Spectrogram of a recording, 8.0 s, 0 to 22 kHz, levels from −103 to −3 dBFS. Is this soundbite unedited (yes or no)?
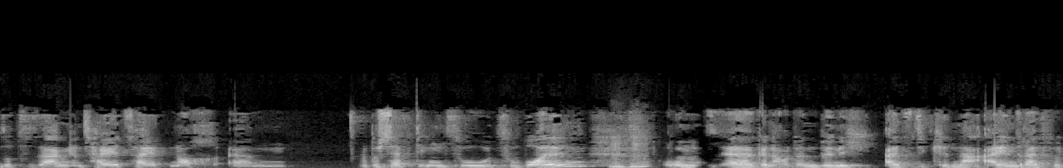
yes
